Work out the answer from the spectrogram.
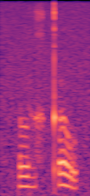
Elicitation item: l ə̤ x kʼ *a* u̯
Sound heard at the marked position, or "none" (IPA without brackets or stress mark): ə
